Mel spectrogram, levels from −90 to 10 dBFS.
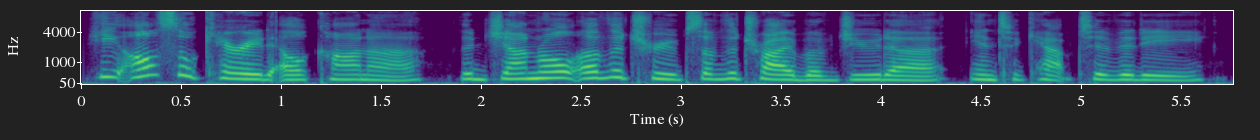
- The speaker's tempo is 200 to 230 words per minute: No, average, 165 wpm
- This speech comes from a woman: Yes, female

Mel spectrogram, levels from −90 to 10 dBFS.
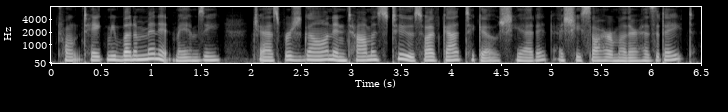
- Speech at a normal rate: No, fast, 230 wpm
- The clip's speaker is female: Yes, female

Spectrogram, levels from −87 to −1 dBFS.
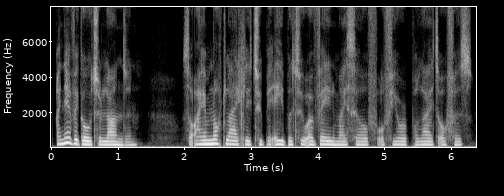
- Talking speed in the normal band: Yes, average, 190 wpm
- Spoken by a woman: Yes, female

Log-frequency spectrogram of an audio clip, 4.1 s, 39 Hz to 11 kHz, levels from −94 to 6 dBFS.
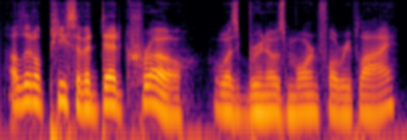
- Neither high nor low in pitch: No, low, 130 Hz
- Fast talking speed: No, average, 160 wpm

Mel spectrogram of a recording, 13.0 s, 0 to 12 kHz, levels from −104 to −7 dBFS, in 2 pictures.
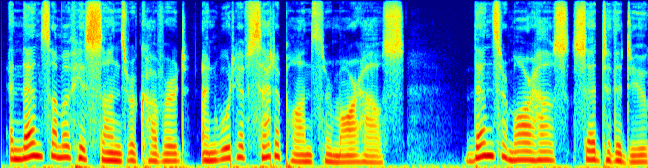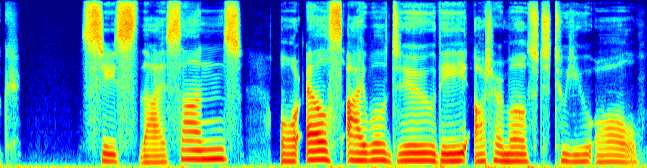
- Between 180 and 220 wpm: No, average, 160 wpm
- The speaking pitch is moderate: Yes, medium, 160 Hz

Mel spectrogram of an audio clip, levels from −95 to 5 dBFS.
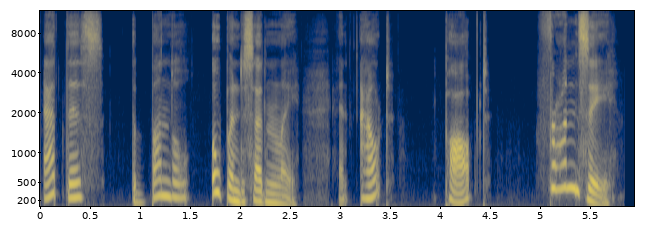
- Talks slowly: Yes, slow, 90 wpm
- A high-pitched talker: Yes, high, 230 Hz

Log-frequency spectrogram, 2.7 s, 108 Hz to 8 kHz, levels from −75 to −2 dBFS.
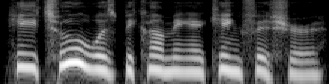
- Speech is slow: Yes, slow, 130 wpm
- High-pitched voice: Yes, high, 215 Hz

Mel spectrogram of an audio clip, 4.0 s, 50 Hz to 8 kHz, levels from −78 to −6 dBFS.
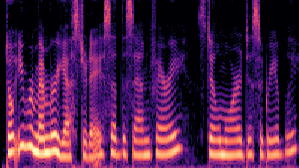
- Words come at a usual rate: Yes, average, 165 wpm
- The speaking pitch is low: No, high, 230 Hz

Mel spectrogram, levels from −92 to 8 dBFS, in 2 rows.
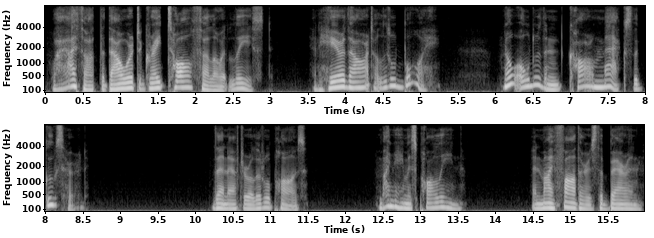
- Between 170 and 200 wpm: No, average, 150 wpm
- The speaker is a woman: No, male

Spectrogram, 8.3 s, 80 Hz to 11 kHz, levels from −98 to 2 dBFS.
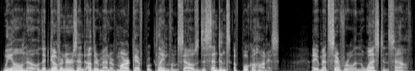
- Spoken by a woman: No, male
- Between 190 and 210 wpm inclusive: No, average, 180 wpm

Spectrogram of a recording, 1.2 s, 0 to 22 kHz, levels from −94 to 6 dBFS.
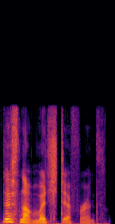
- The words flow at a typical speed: No, fast, 260 wpm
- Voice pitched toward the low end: No, medium, 180 Hz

